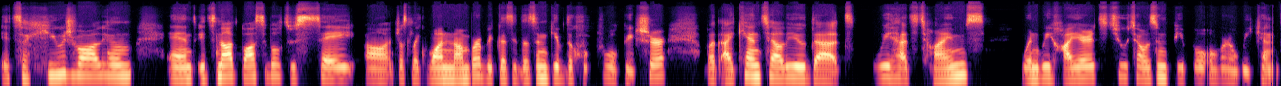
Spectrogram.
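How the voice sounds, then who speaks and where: A woman from Croatia, a podcast guest explaining her hiring work in a measured, businesslike way. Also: mid-range voice, clean tone, no room sound. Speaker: guest, talent acquisition leader. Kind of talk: podcast interview answers.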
